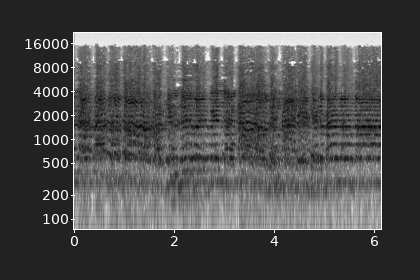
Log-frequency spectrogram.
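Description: Several voices chanting together in a continuous, melodic religious recitation.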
